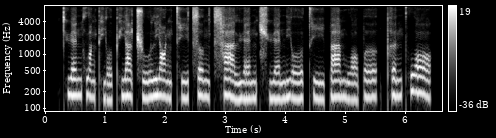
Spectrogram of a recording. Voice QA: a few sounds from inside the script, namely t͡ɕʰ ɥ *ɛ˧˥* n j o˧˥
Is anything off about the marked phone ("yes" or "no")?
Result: no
